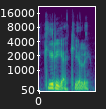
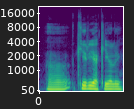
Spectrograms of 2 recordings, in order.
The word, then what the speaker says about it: kirjakieli: But there's puhekieli, which is spoken Finnish, and there's kirjakieli, which is, forgive my pronunciation, kirjakieli, which is written Finnish.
